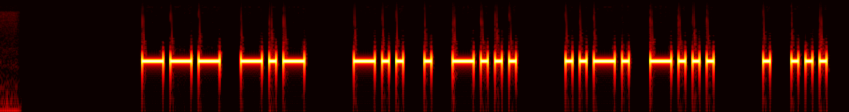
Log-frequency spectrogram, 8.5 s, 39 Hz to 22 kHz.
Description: Morse code, heard as a keyed tone, about 17 wpm, 700 Hz. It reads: OK DEB FB ES
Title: Practice QSO - Exchange 2 - Info - 17wpm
